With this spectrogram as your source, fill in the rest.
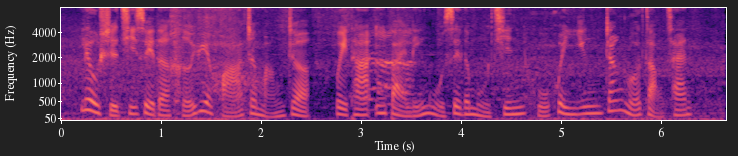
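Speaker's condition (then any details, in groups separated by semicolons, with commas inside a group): No condition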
